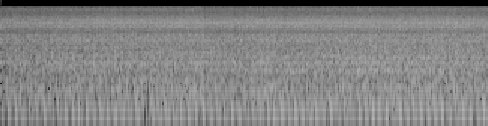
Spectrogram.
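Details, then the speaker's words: Honda automatic scooter (Beat/Spacy/Scoopy/Vario type) after grinding the bent rear CVT shaft end that caused harsh noise; steady single-cylinder idle putter with no grinding or rasp from the belt drive: CVT noise gone, normal idle. "sudah hilang ya teman-teman suaranya"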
